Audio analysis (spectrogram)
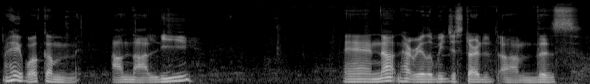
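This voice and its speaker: A man's voice: mid-range voice, slow, fairly bright tone. A man in a casual let's play style, reading a visual novel aloud informally and stumbling now and then. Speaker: gaming streamer.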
